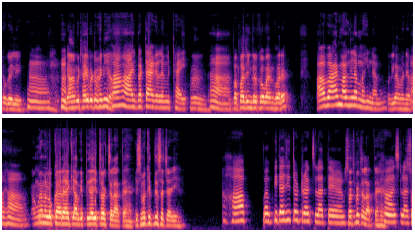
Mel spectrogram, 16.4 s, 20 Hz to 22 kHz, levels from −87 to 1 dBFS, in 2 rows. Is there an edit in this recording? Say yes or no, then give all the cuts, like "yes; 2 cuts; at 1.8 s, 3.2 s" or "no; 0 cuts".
yes; 1 cut; at 8.9 s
